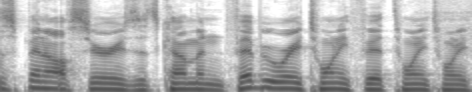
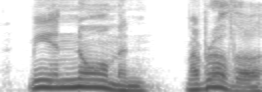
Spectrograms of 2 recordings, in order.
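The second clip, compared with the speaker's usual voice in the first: very bad, fake put-on British accent; 2 semitones higher than usual. Imitating an English actor talking about himself: bad British accent. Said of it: "the worst British accent ever".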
